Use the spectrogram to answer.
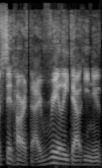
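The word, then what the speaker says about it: Siddhartha: people that don't know sidartha is spelled with a th sidartha for people who um are normal that's you might know him as the Buddha uh his real name is sidartha not sidharta so he doesn't even spell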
